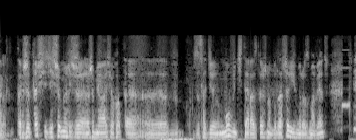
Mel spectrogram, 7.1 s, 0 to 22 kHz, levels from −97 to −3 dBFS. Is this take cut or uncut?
cut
